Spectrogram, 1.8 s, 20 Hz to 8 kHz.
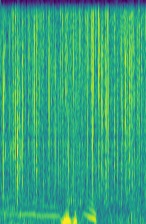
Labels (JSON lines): {"label": "biophony, cascading saw", "recorder": "SoundTrap 600 or HydroMoth"}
